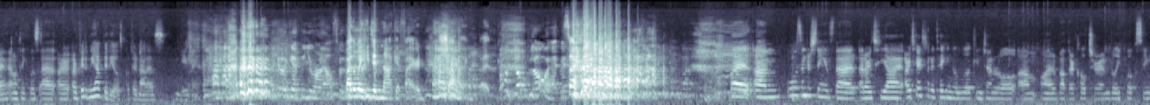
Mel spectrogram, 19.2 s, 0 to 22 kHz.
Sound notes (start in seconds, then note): 3.5 laughter; 11.0 laughter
